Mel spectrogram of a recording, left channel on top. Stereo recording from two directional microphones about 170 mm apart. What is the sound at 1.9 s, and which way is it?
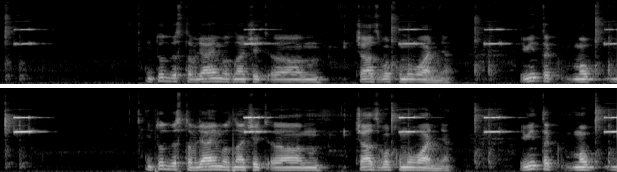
Speech, 40° right (ahead or behind).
